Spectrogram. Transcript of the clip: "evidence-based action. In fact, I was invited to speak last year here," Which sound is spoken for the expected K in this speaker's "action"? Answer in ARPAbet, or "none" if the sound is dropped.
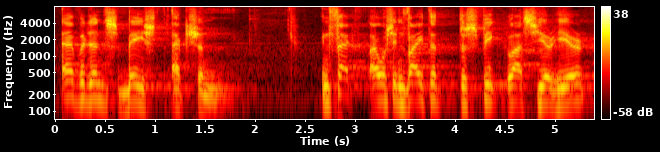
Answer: K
